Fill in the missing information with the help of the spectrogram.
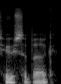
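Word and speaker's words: Husaberg: Hassleberg or Hustberg? I've definitely heard people say both. It's Hussberg. The actual pronunciation.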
